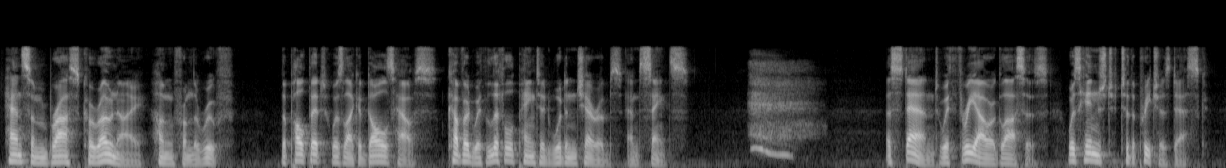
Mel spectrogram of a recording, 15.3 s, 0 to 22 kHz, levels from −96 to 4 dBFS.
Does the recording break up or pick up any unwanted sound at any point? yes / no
yes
